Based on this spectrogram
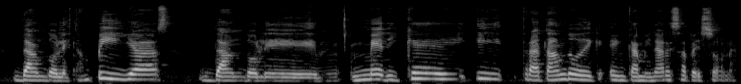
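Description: Here is a woman with an unremarkable speaking voice. Her pitch varies in an ordinary way, in a dry, close sound with no echo. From Cuba. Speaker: Cuban immigrant interviewee. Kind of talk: interview. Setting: late-night recording.

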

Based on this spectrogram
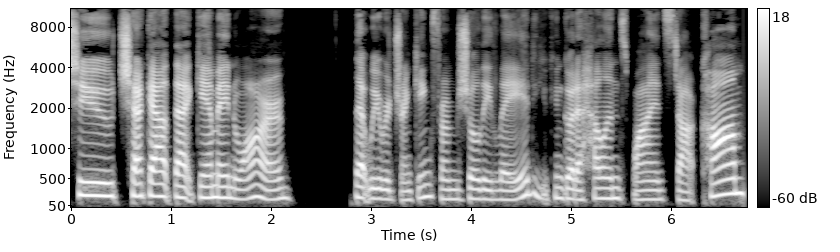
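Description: Lively intonation marks a woman's ordinary speaking voice at medium pitch and a moderate pace. The sound is dry and close with no echo, in a very clean recording with a silent background. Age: 40s. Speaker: wine shop owner and podcast host. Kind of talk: casual chat. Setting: studio.

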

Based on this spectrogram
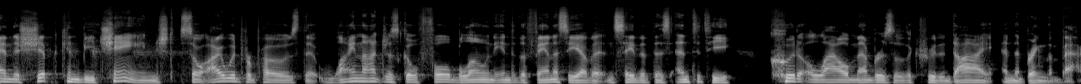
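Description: Recorded very cleanly against a silent background, a man with an ordinary speaking voice talks at a moderate pace and fairly low pitch with ordinary pitch variation. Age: 50s. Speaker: podcast host and author. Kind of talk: casual chat.

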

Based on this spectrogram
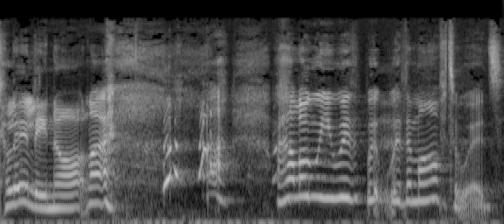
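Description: A woman talks at a fairly slow pace in a high voice with a fairly bright tone and big pitch swings.

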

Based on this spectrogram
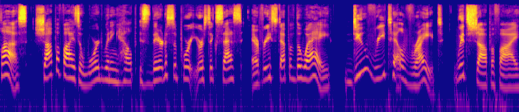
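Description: In a very clean recording with a silent background, a woman with vocal fry talks at a moderate pace with hardly any pauses, her medium pitch moving in very wide swings. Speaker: ad voiceover. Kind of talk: sales pitch.

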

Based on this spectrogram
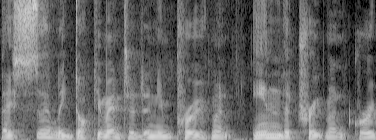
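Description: With an Australian accent, a man talks at a moderate pace in a medium pitch and lively intonation, on a very clean recording with a silent background. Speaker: cardiologist and podcast host. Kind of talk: solo educational monologue. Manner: measured, conversational with filler words.

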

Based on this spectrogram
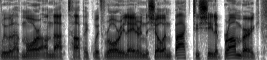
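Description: A man speaks with an Irish accent and ordinary pitch variation. The recording is very clean, against a silent background. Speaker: podcast host.

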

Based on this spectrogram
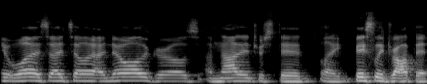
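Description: A man with a Virginia accent, fairly high pitch, fairly even intonation and fairly quick pace, against a quiet background. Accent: American, Virginia. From Virginia, US. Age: 20s. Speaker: campus minister and church leader. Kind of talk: interview conversation.

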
